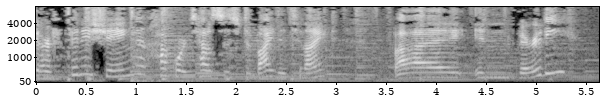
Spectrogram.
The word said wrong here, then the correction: Inverarity: Inverarity. – Inverarity. – So you just missed one syllable.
